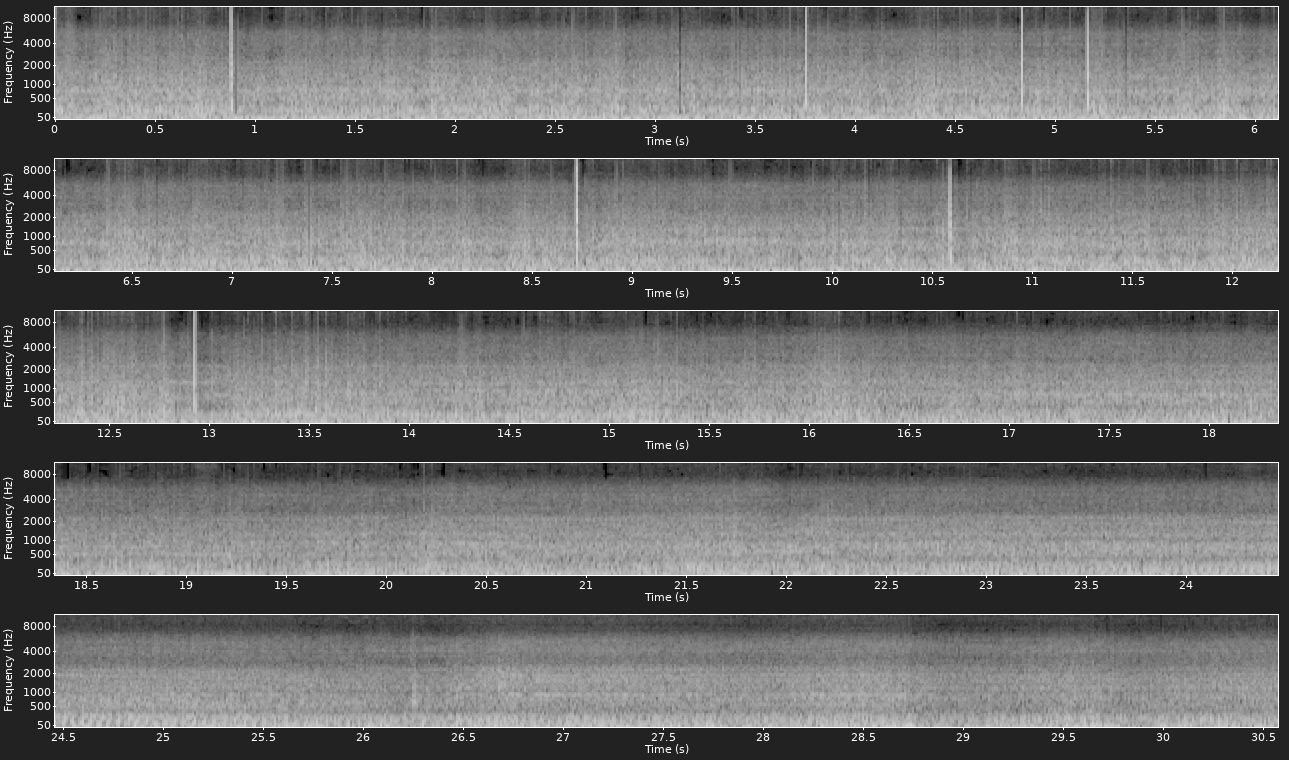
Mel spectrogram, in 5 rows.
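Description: Kawasaki Versys 650 parallel-twin engine running at steady highway speed under a constant rush of wind and road noise. In the last few seconds the engine note drops and changes as the bike slows into a bend.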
